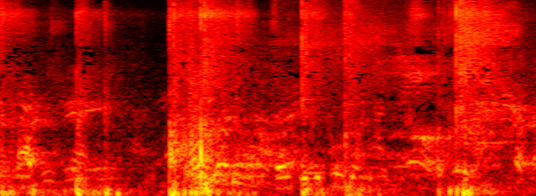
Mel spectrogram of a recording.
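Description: Basketballs bouncing on a hardwood gym floor, several separate thuds, with people's voices in the background.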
